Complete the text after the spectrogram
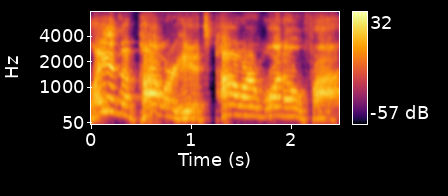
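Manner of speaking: loud radio station promo announcer voice. Describing a voice guy's radio work, the speaker demos it: imitating Dave's radio voice. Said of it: "the voice of your favorite radio station".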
